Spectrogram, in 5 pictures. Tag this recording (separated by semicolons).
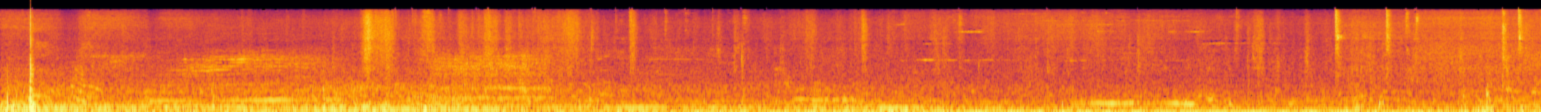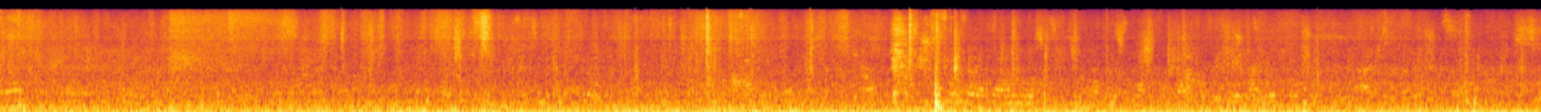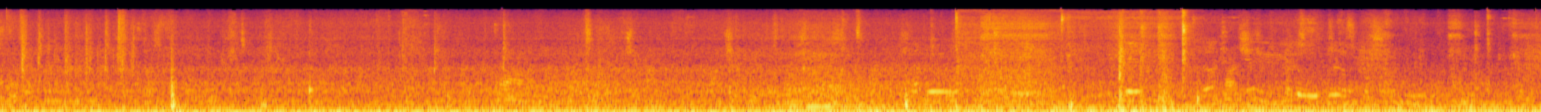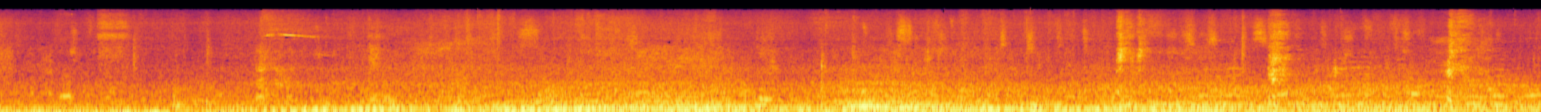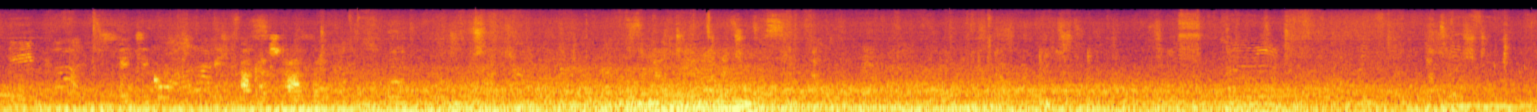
ambience; bus; field-recording; public; transportation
